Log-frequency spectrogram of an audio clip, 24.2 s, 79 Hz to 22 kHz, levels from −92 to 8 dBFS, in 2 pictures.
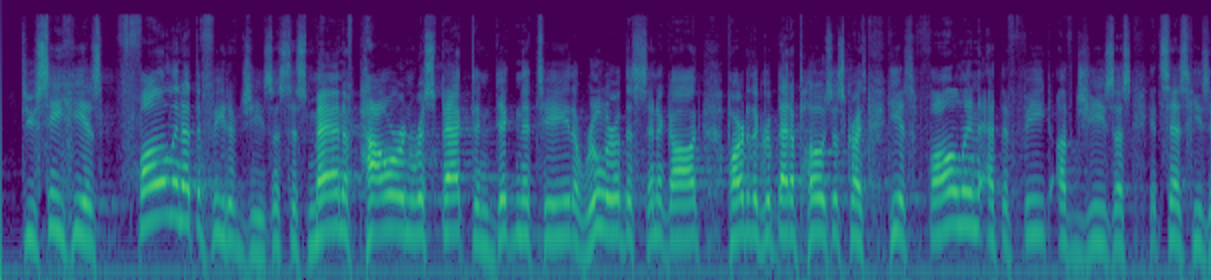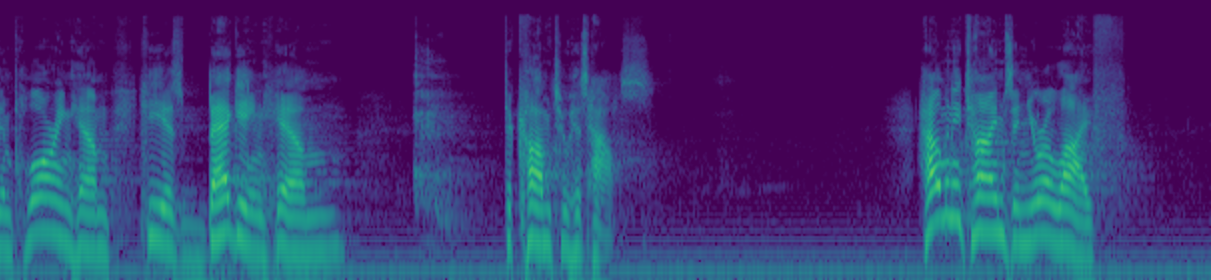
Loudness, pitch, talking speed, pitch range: -29 LUFS, 175 Hz, 145 wpm, 130-200 Hz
